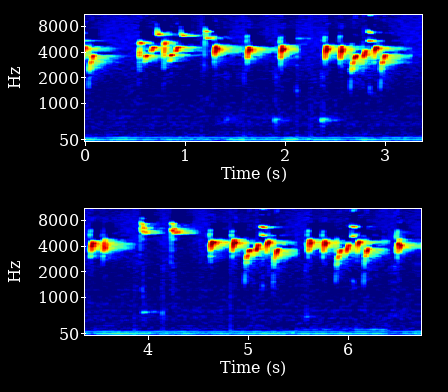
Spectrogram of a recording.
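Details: European goldfinch tutor song recorded for training birds: quick bright twittering phrases of clipped, slurred notes high in pitch, repeated in bursts about every half second, over a steady low hum.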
